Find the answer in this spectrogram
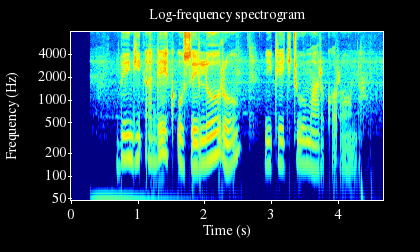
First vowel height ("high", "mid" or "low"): mid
